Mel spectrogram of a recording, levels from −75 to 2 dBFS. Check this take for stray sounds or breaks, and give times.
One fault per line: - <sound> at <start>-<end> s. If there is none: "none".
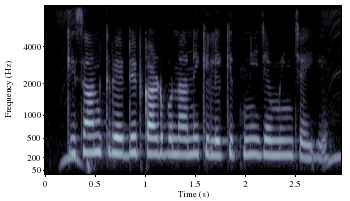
none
